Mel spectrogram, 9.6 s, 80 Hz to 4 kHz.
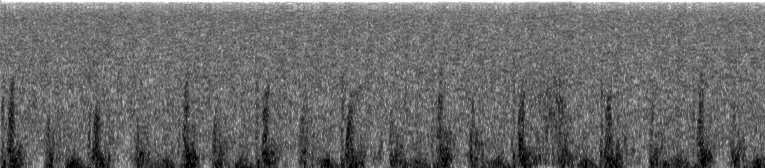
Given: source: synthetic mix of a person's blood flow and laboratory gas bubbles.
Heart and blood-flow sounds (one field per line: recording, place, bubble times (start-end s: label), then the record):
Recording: Doppler ultrasound of blood flow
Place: precordium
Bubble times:
6.40-6.46 s: bubbles
6.55-7.27 s: bubbles
From the record:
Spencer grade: 1 (occasional bubble signal discernible with the cardiac motion signal, with majority of cardiac periods free of bubbles)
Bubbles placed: anywhere in the cardiac cycle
